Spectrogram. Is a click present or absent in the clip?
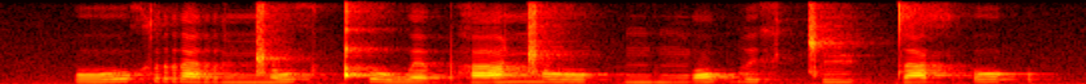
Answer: present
